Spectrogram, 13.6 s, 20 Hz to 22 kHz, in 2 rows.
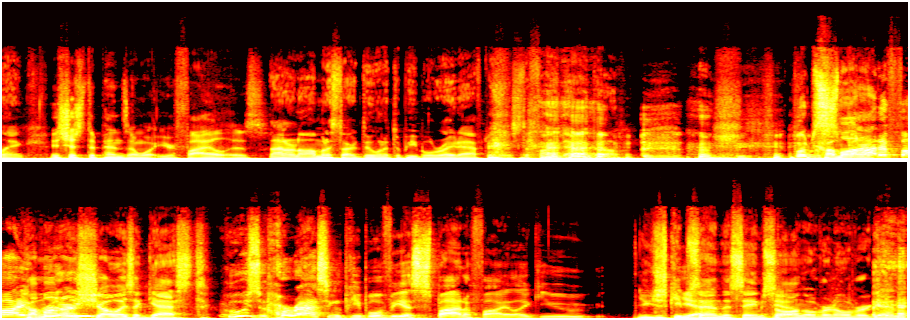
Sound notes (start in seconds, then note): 5.4 laughter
